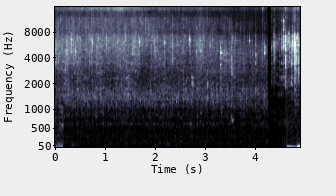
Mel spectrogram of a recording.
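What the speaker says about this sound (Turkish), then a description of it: "Kavrulan yağımıza 1 kaşık domates salçası ekliyoruz." Tomato paste hits hot oil in a pan with a faint, steady, hissing sizzle, brief clatter near the end, with no one talking.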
